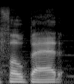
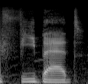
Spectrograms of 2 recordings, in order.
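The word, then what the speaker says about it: Phobad: Laba faux bad. See, it says faux bad, but I almost say fee bad. Because I'm thinking of Phoebe.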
